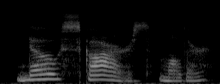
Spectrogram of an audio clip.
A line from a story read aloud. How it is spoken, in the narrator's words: she murmured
